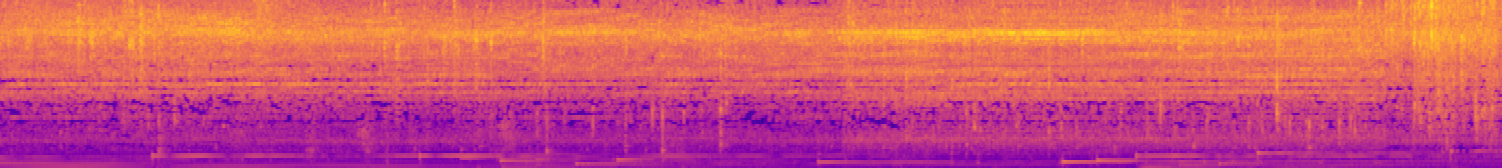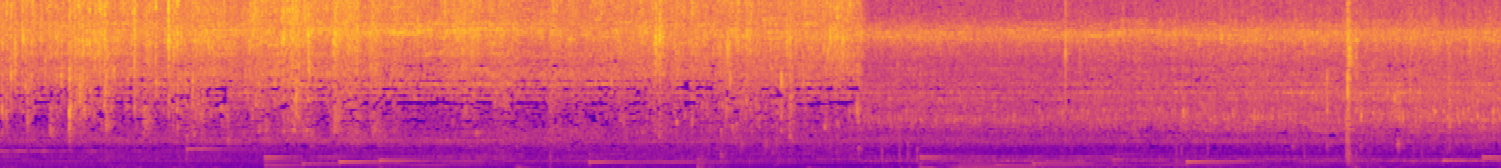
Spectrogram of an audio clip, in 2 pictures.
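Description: Water spraying from a handheld shower head onto a puppy's wet fur and the tiled floor, a steady hiss that grows stronger in the middle and drops off sharply about two-thirds of the way through. Slow background music of held notes plays throughout.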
